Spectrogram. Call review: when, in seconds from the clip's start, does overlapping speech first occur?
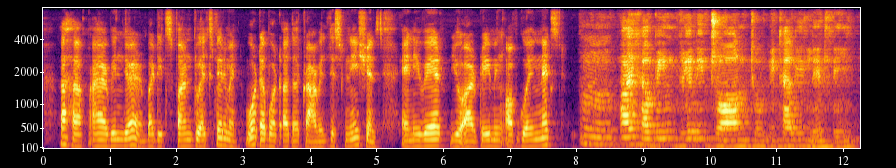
none

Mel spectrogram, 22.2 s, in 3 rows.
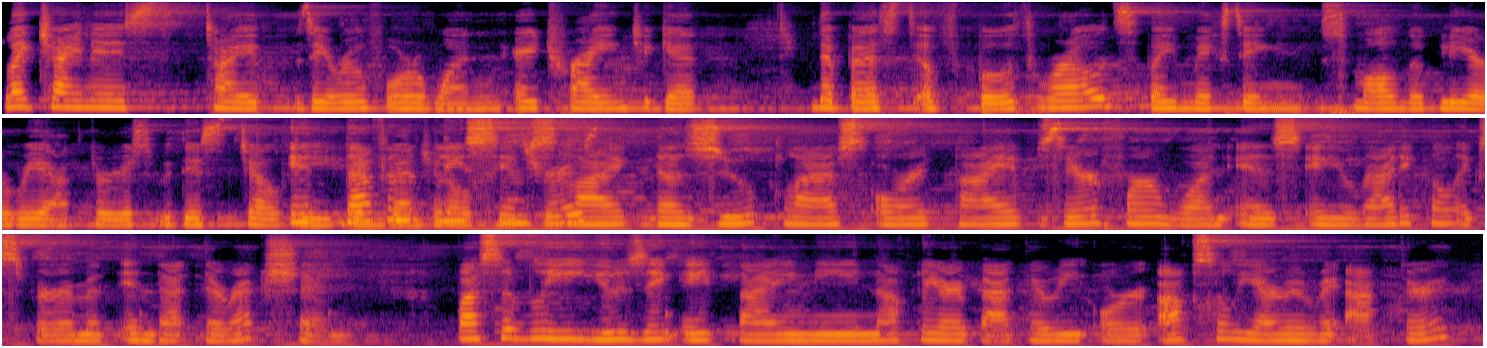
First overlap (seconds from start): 9 s

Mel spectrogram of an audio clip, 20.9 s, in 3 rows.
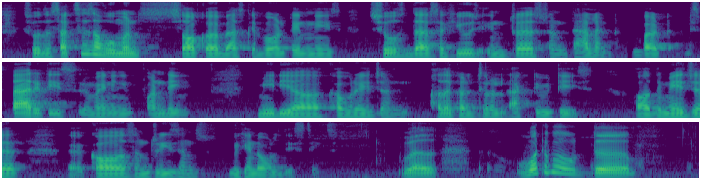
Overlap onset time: none

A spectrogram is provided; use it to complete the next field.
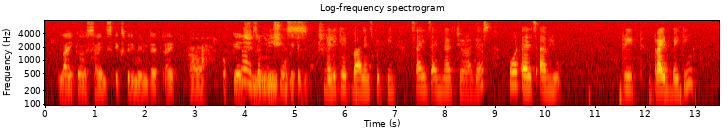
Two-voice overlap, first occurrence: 4 s

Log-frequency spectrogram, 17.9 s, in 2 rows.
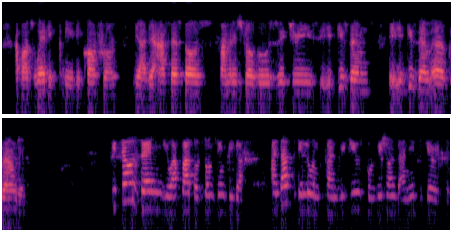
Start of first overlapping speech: none

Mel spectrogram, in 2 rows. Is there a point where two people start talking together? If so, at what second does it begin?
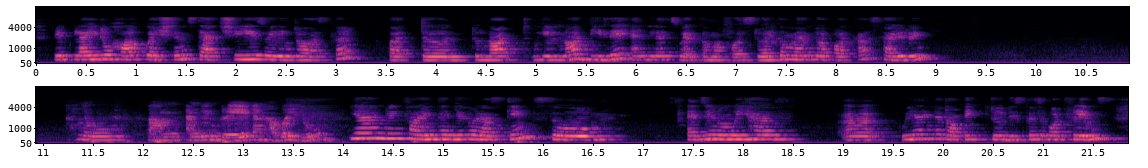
none

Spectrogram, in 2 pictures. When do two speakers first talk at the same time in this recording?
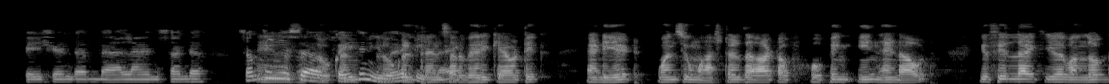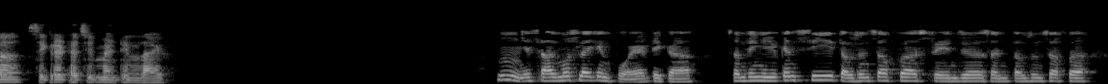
3 s

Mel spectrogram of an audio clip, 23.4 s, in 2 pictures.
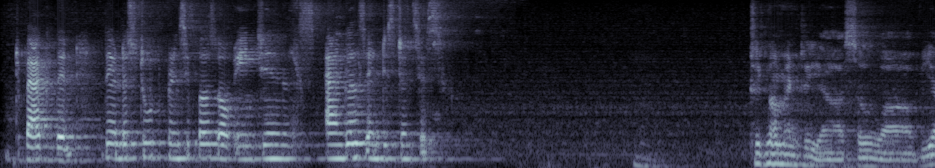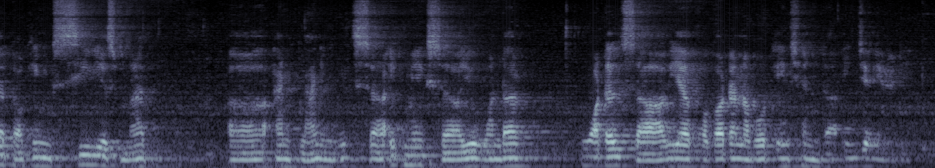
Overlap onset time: none

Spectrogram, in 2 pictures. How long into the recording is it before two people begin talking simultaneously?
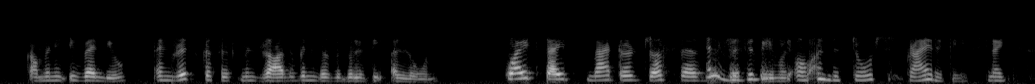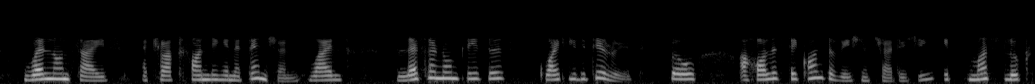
7 s

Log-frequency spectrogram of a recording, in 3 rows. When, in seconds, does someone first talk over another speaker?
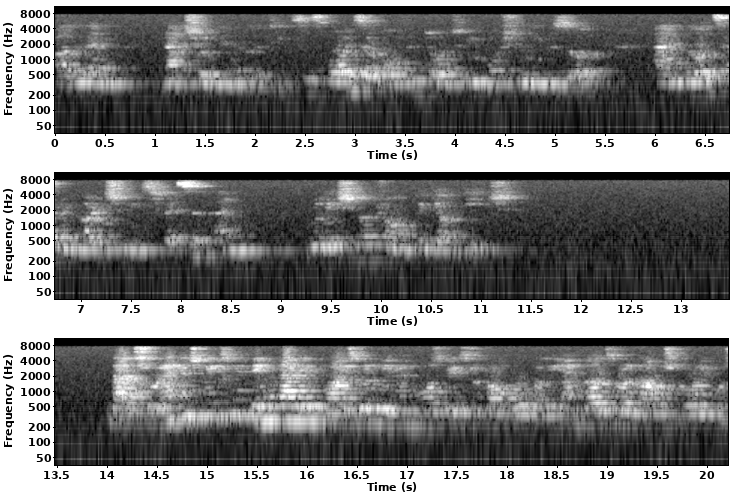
none

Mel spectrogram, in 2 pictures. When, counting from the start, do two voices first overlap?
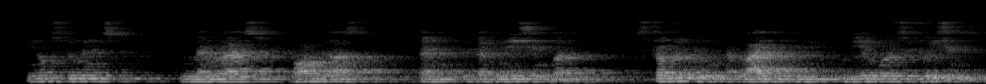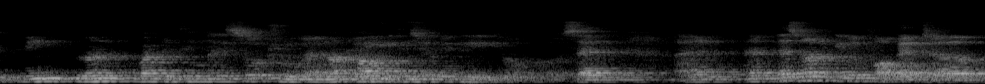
13 s

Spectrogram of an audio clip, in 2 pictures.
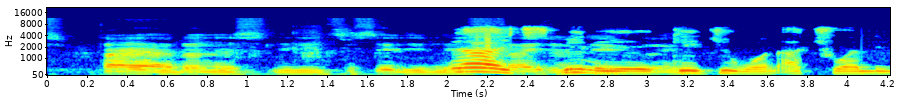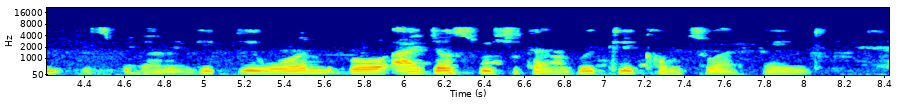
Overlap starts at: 2 s

